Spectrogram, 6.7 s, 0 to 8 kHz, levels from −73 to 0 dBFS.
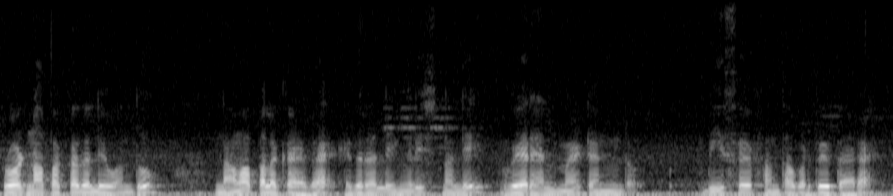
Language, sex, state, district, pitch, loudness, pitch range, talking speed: Kannada, male, Karnataka, Bangalore, 115 Hz, -17 LUFS, 110-120 Hz, 125 wpm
